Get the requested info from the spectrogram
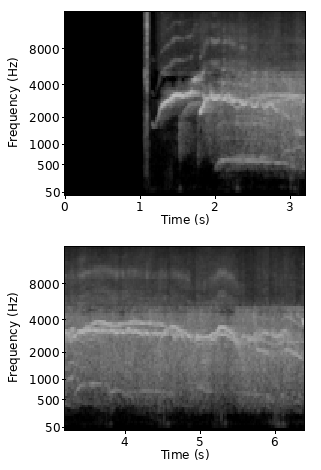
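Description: A click as an antique wooden tabletop radio is switched on about a second in, then loud static hiss with a whistling tone that glides up and wavers as the set is tuned in to a station.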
